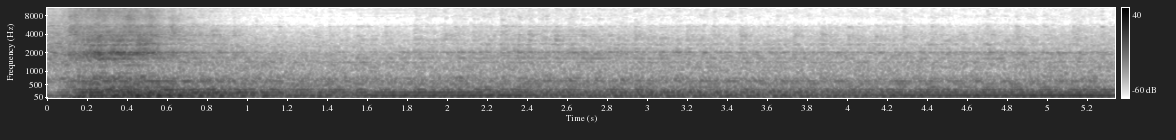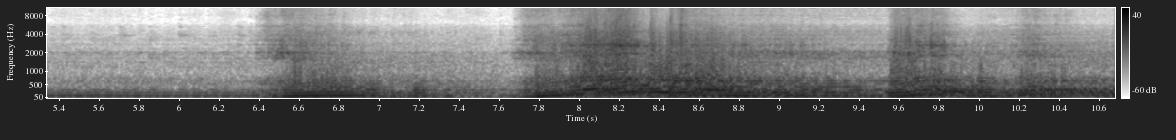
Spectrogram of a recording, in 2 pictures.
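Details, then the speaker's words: Truck after exhaust repair with a new muffler replacing a blown-out one, rotted pipe patched and a bracket rewelded: quiet, even idle, then clean revs rising and falling with no rasp, rattle or leak; quieter, free-flowing exhaust. "okay so you could hear the exhaust sounds a lot better um it's definitely quieter until you get into it and uh it's pretty free flowing"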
